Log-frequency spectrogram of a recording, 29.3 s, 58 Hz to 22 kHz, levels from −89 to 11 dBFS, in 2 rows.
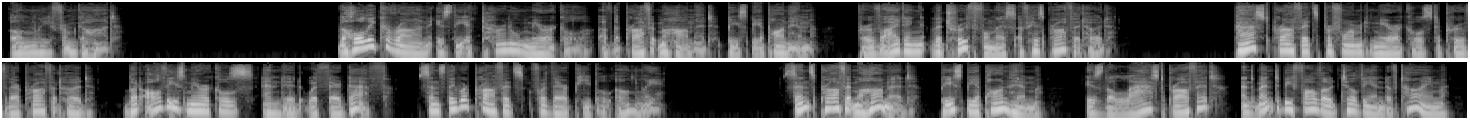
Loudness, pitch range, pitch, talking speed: -20 LUFS, 90-125 Hz, 105 Hz, 140 wpm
